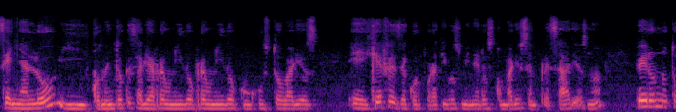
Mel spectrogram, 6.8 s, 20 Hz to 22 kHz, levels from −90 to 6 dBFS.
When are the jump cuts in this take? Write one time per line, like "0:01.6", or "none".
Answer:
0:02.0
